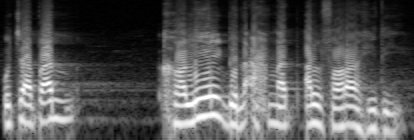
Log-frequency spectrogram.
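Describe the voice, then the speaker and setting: This mosque preacher speaks with animation, getting louder on important words and easing his pace for recited verses. His voice runs a little high.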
